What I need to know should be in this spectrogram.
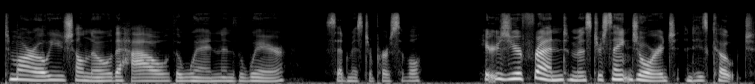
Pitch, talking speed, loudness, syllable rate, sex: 185 Hz, 190 wpm, -19 LUFS, 4.6 syllables/s, female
